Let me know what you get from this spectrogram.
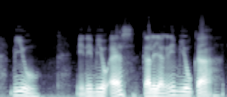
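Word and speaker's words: μ: tapi untuk pada disini dia sudah besaran kita bacanya Miu ini Blues kalian ini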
